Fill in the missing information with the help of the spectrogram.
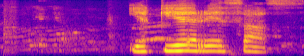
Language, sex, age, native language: Icelandic, male, 7, Icelandic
